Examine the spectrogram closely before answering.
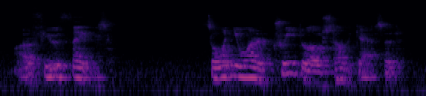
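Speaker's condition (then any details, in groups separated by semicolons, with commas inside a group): Multiple sclerosis; diagnosed 10 to 15 years ago, progressing last three years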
